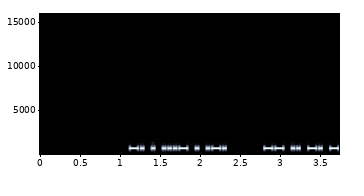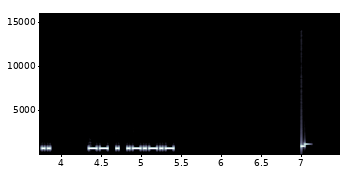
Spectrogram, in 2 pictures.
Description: Morse code, heard as a keyed tone, about 34 wpm, 700 Hz. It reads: NEVER MIND ME.
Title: 2x Word-Spacing - Sentences from Top 500 Words - 35wpm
